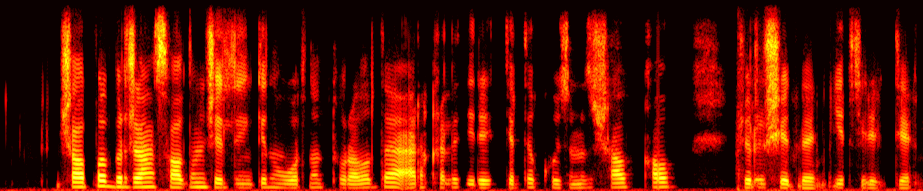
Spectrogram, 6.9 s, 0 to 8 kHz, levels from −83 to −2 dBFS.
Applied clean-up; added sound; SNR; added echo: neural diffusion model UNIVERSE++.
